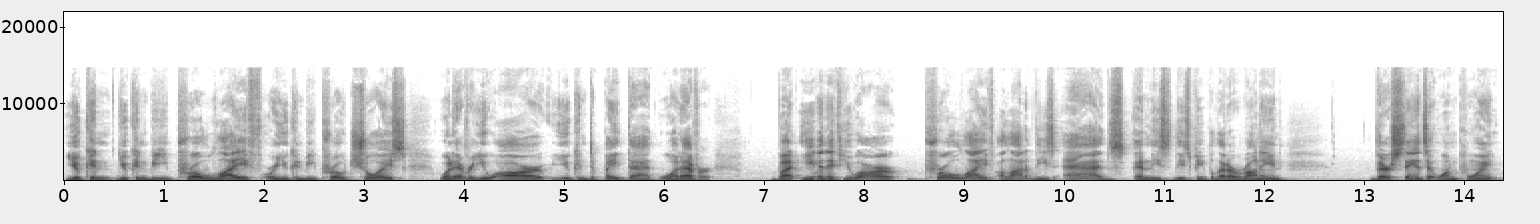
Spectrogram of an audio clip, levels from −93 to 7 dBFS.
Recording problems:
none

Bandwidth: 14.5 kHz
